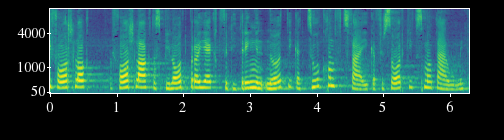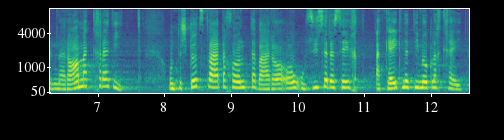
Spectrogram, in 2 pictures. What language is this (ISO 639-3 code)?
gsw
